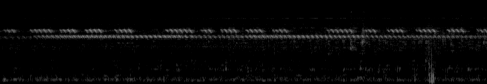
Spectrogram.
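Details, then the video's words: Field crickets at night with repeated short, high, buzzy chirp bursts in clusters, a continuous piercing tone running underneath, and a single sharp click near the end. "The Sound of Crickets in the Fields at Night"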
